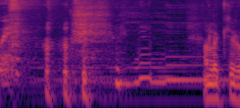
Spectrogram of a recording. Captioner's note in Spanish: Risas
